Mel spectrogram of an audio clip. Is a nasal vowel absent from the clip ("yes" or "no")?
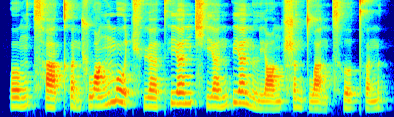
yes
